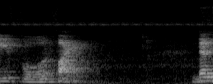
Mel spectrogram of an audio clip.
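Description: A man's voice speaking briefly for about the first second, then a pause. Under it runs a steady, faint, high-pitched whine.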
